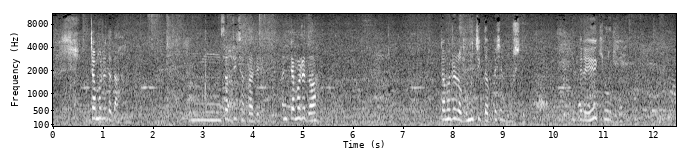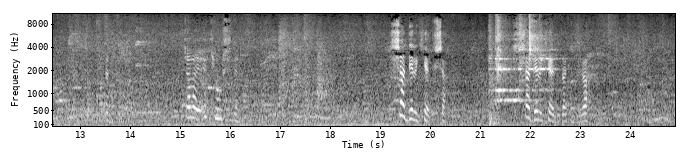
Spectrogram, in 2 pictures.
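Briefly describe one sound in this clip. Men and women chat nearby amid a steady indoor murmur.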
